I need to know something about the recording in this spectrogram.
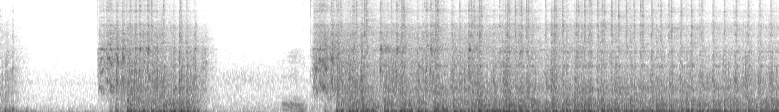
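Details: Motorcycle with its coolant topped up, with pod air filters: two short cranking bursts that die, then a rough, uneven low idle, the engine struggling and the pod being sucked forward from too little intake air.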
